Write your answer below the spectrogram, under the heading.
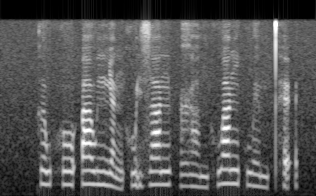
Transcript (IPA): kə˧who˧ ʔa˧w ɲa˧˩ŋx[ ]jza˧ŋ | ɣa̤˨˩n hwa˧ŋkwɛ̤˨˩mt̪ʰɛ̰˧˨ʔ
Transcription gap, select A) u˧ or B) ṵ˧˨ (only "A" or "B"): B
